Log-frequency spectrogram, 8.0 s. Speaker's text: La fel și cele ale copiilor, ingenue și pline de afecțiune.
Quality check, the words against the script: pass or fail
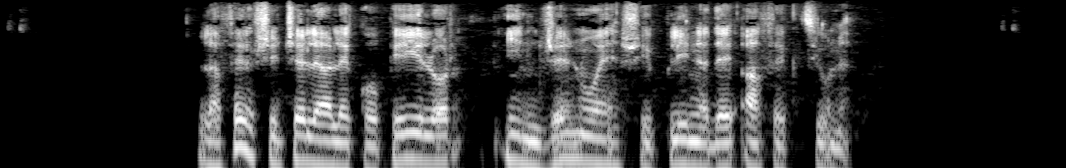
pass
